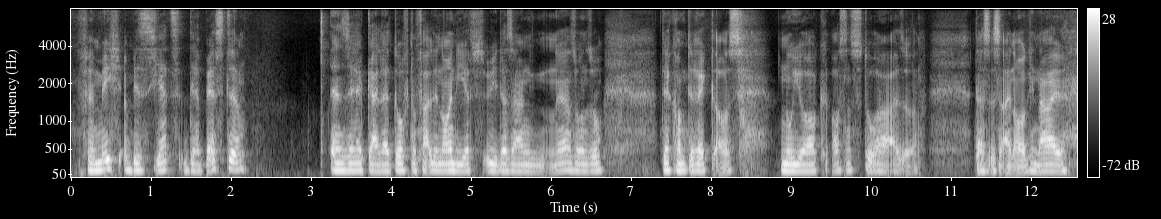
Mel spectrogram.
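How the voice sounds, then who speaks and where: A man's voice: mid-range voice, dark tone, breathy edge. A middle-aged man reviewing fragrances in a casual, enthusiastic way, often repeating his praise. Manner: enthusiastic, repeats words like 'sehr, sehr nice'.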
